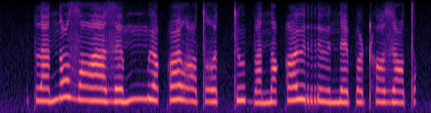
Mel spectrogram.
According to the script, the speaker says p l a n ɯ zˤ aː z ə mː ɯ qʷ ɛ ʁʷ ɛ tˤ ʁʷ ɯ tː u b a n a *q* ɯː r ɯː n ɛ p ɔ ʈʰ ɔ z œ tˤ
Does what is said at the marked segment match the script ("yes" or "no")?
yes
